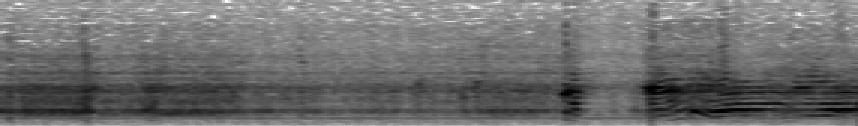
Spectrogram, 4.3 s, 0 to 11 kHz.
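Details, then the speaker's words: 52-year-old NuTone 2051 vacuum tube intercom master station after new tubular capacitors, cleaned controls and a replaced tube socket, on a jury-rigged bench antenna: AM static and whistles sweep past during tuning, then a clear station; normal reception. "reception hearing the shock especially sort of on a jerry-rigged antenna so the tuner seems to be working well we have plenty of volume"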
